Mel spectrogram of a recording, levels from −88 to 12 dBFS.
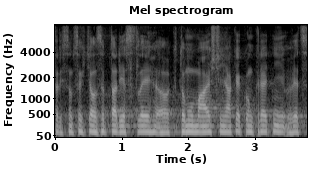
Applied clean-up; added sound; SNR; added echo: none; none; none; none.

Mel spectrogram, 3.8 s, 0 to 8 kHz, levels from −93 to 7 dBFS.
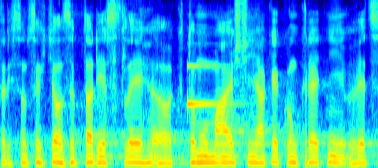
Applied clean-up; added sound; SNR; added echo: none; Piano; 9 dB; none.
